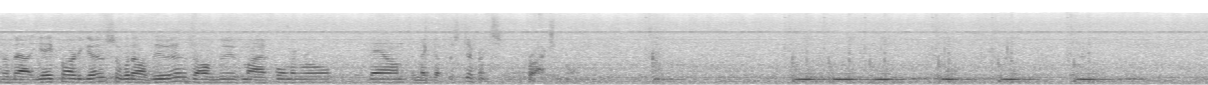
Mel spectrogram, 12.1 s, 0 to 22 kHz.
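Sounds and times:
steady machine noise: 0:00.0 - 0:12.0
bending machine short low hums: 0:07.8 - 0:11.6.

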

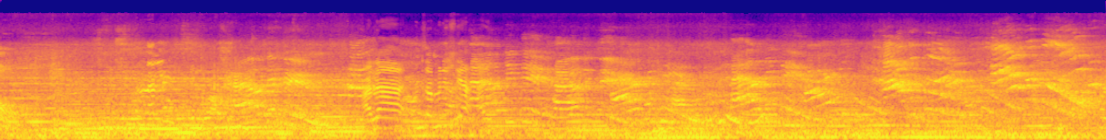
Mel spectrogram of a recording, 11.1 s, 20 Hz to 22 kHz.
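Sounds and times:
voices squealing and shrieking: 0:02.9 - 0:04.9, 0:06.0 - 0:11.0.

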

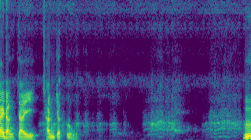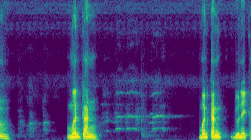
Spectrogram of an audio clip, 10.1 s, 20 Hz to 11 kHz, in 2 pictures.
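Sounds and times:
chickens calling: 0:00.0 - 0:10.0
person saying mm: 0:04.9 - 0:05.2.

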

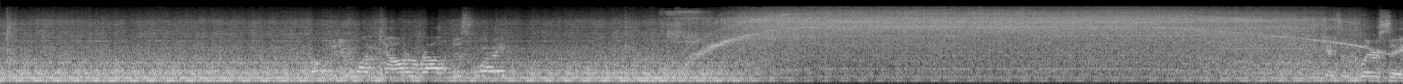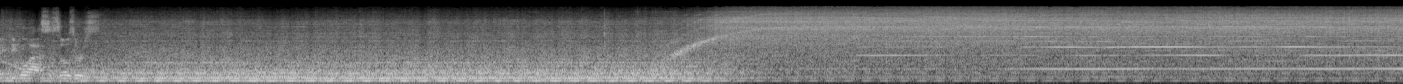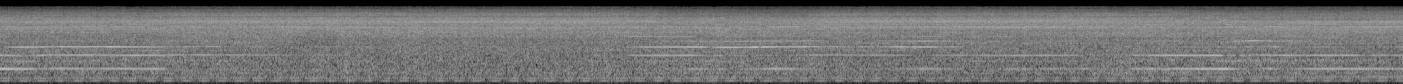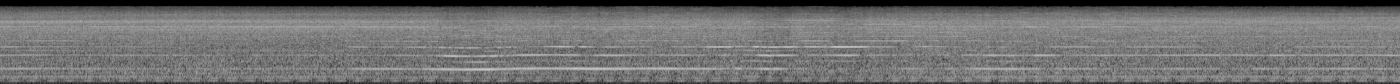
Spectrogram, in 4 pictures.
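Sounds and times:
dust collector humming: 0:00.0 - 0:56.0
router whining while cutting wood: 0:00.0 - 0:56.0.

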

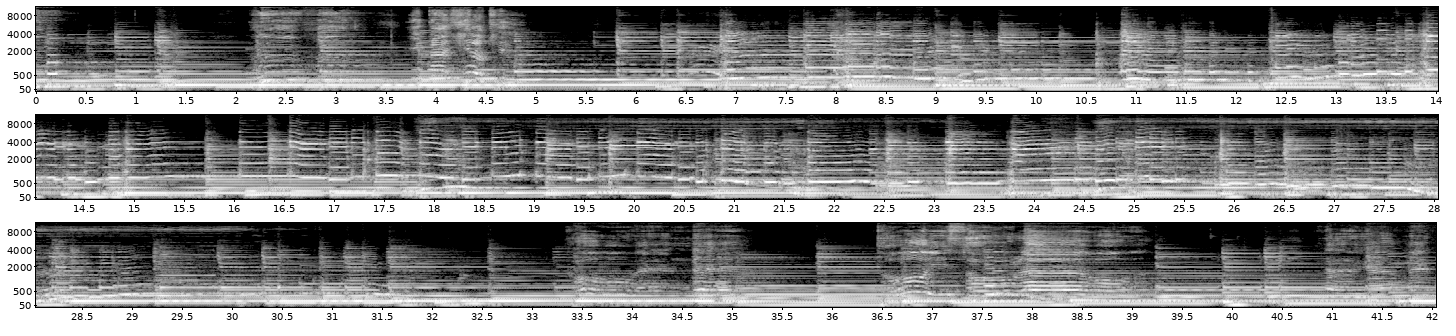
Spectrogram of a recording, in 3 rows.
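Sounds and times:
bending lead guitar melody: 0:00.0 - 0:42.0
live blues band playing: 0:00.0 - 0:42.0.

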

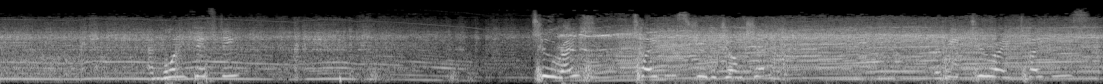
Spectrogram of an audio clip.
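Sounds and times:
car engine revs falling: 0:00.0 - 0:11.0.

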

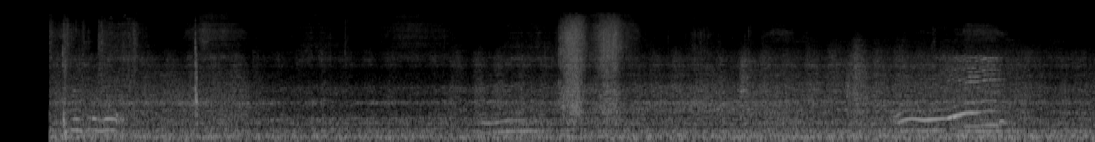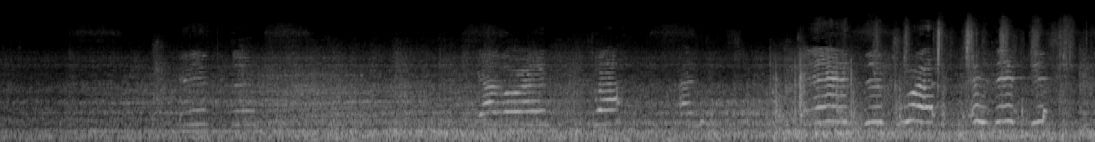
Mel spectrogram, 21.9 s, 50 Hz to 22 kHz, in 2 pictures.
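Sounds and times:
locomotive engine: 0:00.5 - 0:21.9
train wheel noise: 0:00.5 - 0:21.9.

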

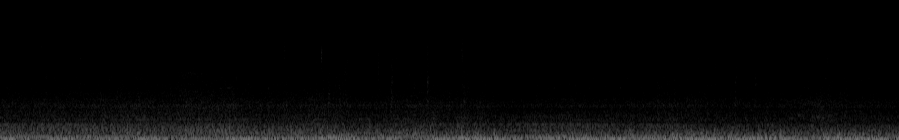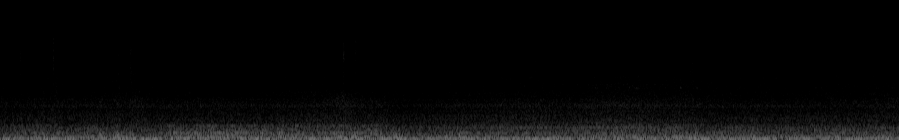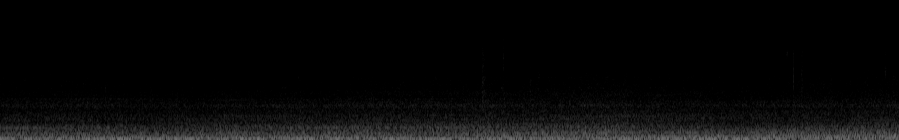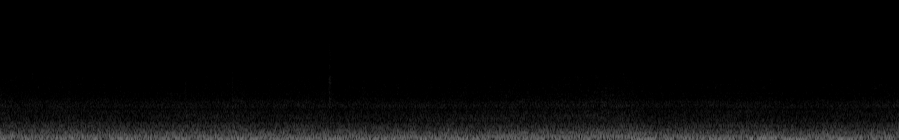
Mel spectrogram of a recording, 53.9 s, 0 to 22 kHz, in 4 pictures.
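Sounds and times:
car engine hum: 0:00.0 - 0:53.9
tyres rumbling on asphalt: 0:00.0 - 0:53.9.

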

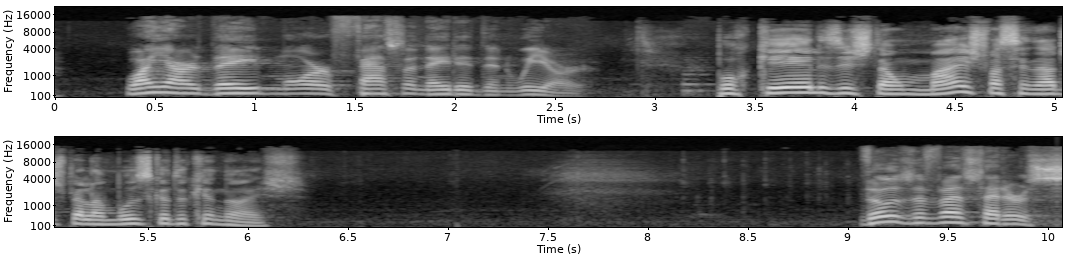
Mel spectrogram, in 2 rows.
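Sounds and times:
soft hiss: 0:00.0 - 0:10.0.

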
